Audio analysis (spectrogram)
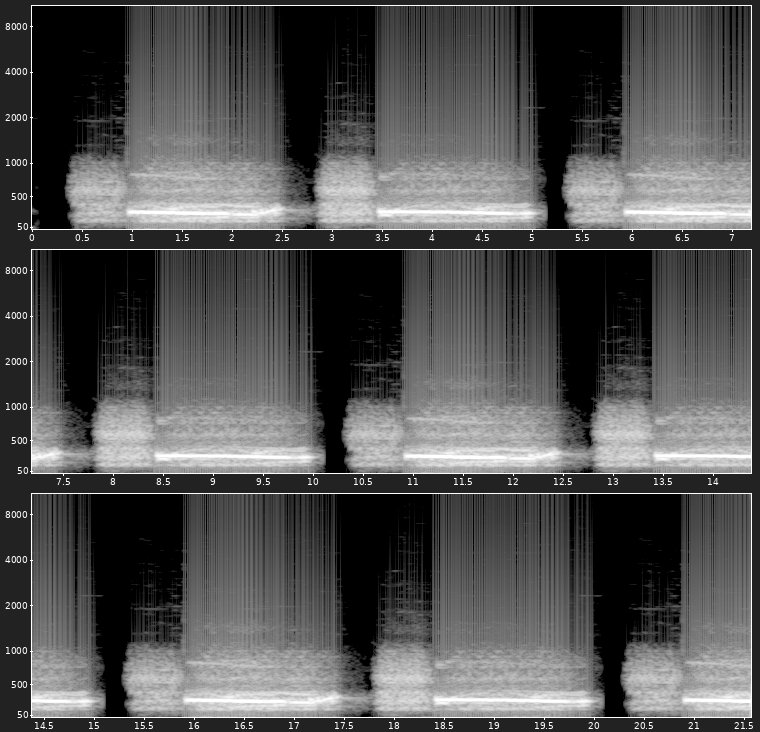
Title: Lung Sound : Wheezing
